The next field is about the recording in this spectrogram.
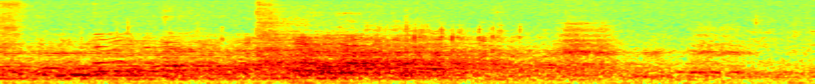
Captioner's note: laughter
